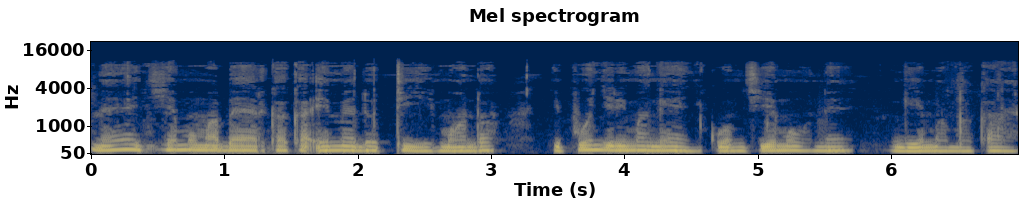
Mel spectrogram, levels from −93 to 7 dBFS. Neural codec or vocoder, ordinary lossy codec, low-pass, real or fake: none; AAC, 32 kbps; 10.8 kHz; real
